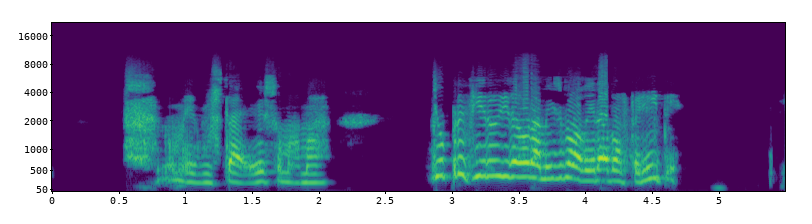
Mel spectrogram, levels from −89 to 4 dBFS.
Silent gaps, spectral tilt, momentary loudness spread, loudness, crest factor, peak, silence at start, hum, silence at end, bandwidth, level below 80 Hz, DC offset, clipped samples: 2.59-2.78 s; -5 dB/octave; 16 LU; -16 LUFS; 16 dB; -2 dBFS; 0.55 s; none; 0.8 s; 9 kHz; -66 dBFS; under 0.1%; under 0.1%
